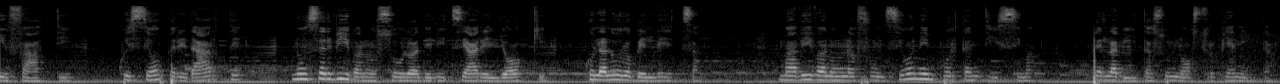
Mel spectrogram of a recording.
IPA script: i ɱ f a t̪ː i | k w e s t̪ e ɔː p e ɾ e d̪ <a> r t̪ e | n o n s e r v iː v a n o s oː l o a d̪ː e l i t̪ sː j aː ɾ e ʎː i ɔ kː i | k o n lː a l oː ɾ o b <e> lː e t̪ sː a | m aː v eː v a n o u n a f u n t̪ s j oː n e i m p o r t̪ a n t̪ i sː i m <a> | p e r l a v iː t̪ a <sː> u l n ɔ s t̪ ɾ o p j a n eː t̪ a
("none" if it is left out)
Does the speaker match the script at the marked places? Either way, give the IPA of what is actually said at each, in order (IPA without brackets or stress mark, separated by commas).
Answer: a, e, a, s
